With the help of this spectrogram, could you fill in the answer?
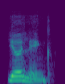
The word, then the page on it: yearling: Indian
